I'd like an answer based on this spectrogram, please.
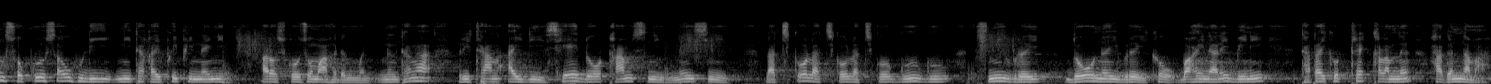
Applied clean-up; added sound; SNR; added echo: neural separator model SepFormer DNS4.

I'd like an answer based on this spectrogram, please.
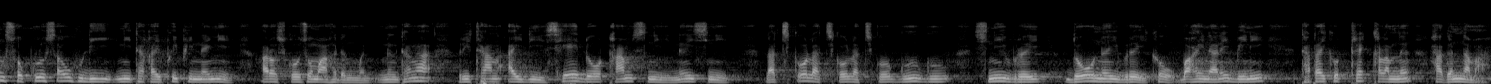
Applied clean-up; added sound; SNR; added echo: none; none; none; none.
